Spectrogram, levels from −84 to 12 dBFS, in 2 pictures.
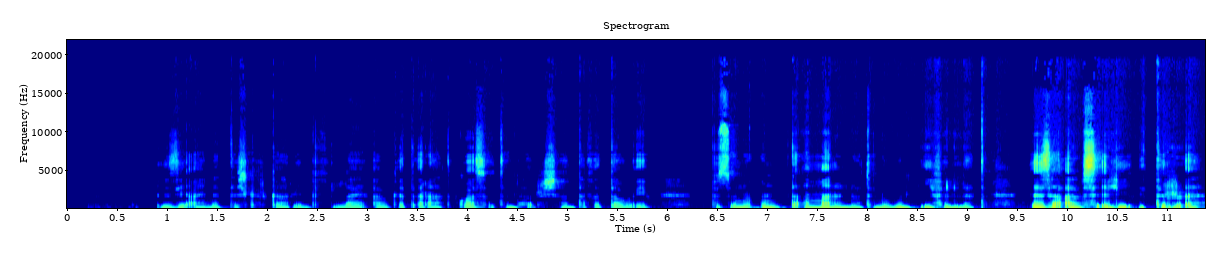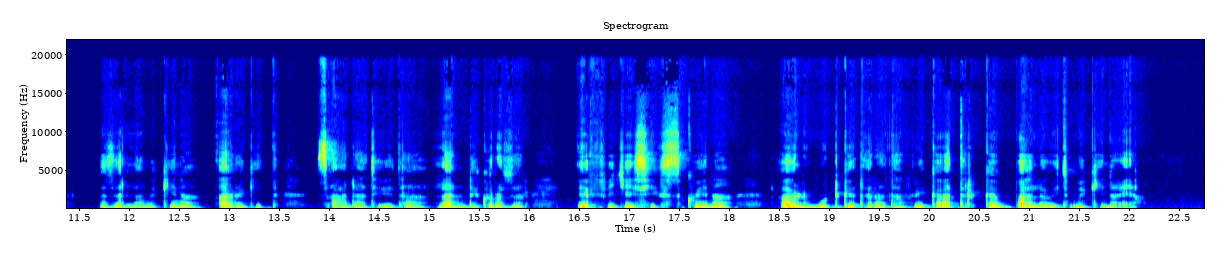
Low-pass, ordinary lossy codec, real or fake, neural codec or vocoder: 19.8 kHz; MP3, 96 kbps; real; none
